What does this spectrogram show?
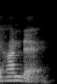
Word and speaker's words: Hyundai: I think Sunday, Fun Day, Hyundai.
